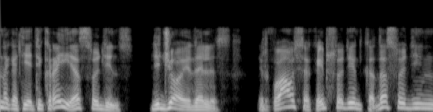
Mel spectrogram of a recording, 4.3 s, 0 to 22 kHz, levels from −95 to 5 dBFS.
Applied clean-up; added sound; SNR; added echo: neural mask model Resemble Enhance denoiser.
